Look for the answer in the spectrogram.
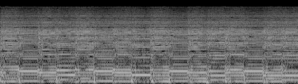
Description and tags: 80 Fowler Gut 01
bit, blazin, crushed, distort, gritar, guitar, synth, variety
